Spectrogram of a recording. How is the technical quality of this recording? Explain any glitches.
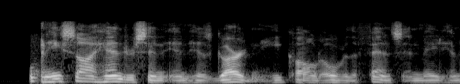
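The recording has two dropouts, both from VoIP packet loss concealed by the speech codec, at 0.31 to 0.56 s and at 2.99 to 3.23 s. The first loses about 100 ms of audio, the second about 40 ms. In each gap the decoder keeps repeating its last pitch and filter at falling gain, so the speech smears into a buzzy, fading tone. It stays weak for a moment after packets resume. On a spectrogram the harmonics run flat and dim instead of moving, and the waveform shows a decaying, repetitive stretch. The Speex coding around these gaps adds little audible damage of its own.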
